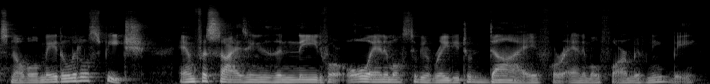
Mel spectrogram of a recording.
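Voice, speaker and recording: A man reading a novel aloud as scripted dramatic narration. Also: lowish voice. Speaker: audiobook narrator.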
